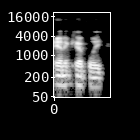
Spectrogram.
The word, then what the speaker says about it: anencephaly: disease or condition called anencephaly. Some pronounce it anencephaly.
